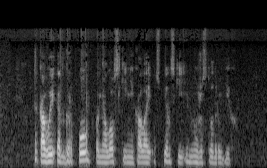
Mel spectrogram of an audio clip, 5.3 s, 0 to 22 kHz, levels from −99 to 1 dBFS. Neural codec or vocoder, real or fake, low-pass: none; real; 10.8 kHz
